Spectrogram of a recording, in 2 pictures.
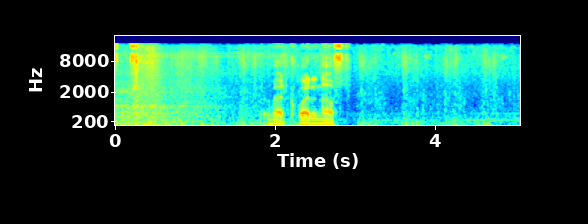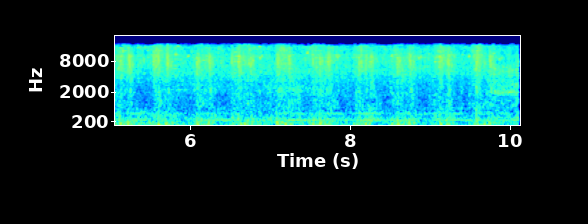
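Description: A horse gallops over soft ground.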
